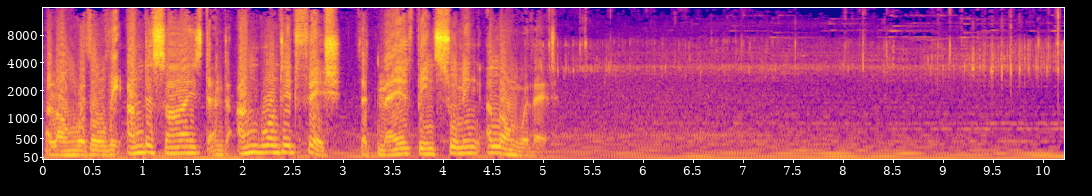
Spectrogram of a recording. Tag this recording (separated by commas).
Music, Speech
